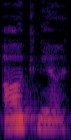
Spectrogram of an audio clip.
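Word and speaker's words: Ajna: center of your forehead in the west often mispronounced as the AA Shakra in the east it is known as the Agia chakra a spinning wheel of energy of Vortex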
